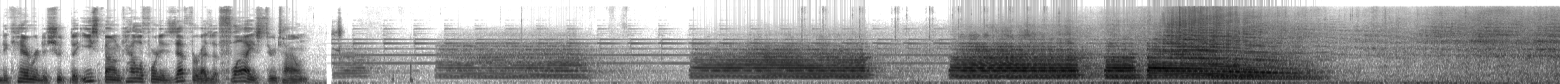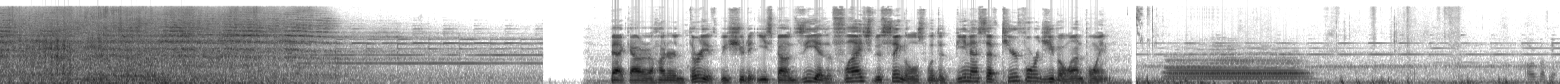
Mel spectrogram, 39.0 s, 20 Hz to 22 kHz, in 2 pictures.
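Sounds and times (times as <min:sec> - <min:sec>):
train horn blasts: 0:04.2 - 0:04.7, 0:05.4 - 0:07.6, 0:08.6 - 0:16.7, 0:34.0 - 0:36.0
train cars clattering on rails: 0:16.8 - 0:24.7.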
